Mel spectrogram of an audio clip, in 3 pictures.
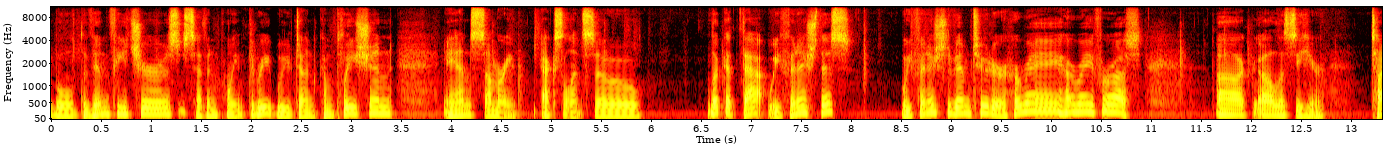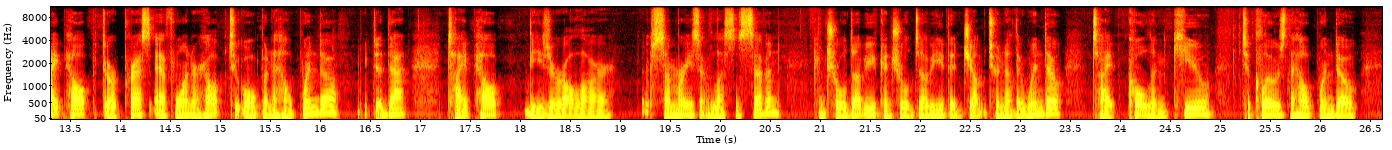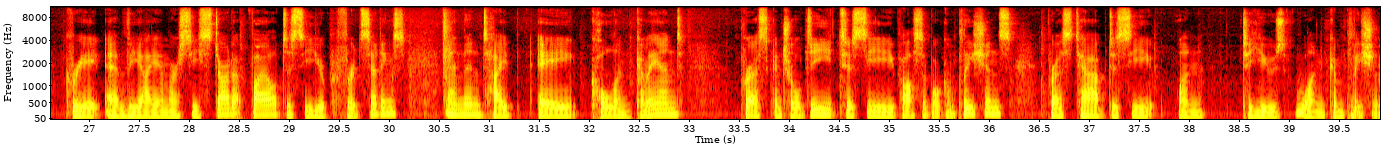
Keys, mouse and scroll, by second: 0.2 j, 2.0 j, 4.4 k, 5.5 k, 6.7 k, 8.2 j, 11.3 k, 12.0 j.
